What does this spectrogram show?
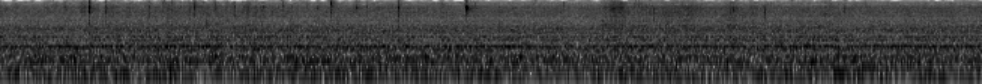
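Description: Egg-soaked bread slices sizzling as they fry in a hot Vermicular frying pan: a steady frying hiss with faint crackles, over a steady hum.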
